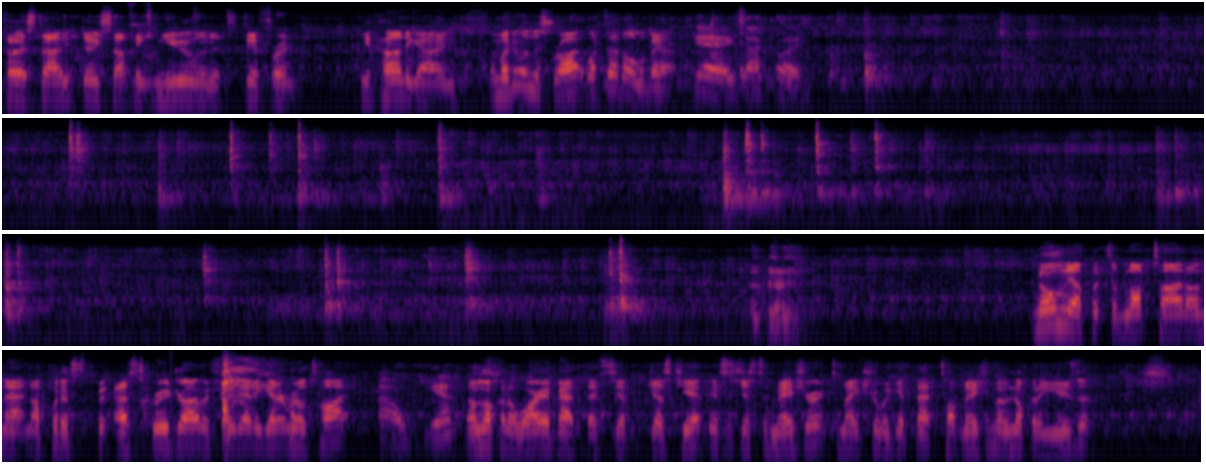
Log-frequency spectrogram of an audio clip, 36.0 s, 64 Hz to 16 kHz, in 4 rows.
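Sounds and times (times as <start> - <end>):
tractor engine idling: 0.0 - 36.0
sharp metal clanks and knocks: 0.4 - 1.5, 9.5 - 13.2, 14.4 - 16.2, 19.5 - 21.8.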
